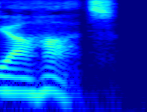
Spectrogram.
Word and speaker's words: Yachats: a classic Beach Hamlet on the central Oregon coast pronounced yahs the community is bounded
